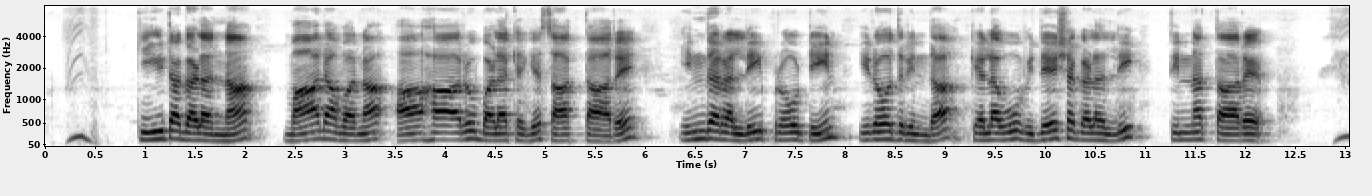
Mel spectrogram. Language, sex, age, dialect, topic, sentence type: Kannada, male, 18-24, Mysore Kannada, agriculture, statement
